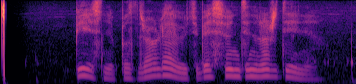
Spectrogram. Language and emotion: Russian, positive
